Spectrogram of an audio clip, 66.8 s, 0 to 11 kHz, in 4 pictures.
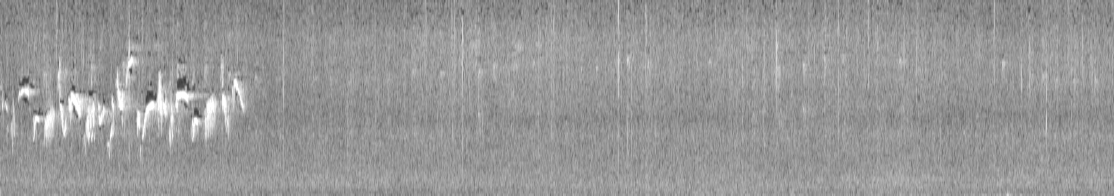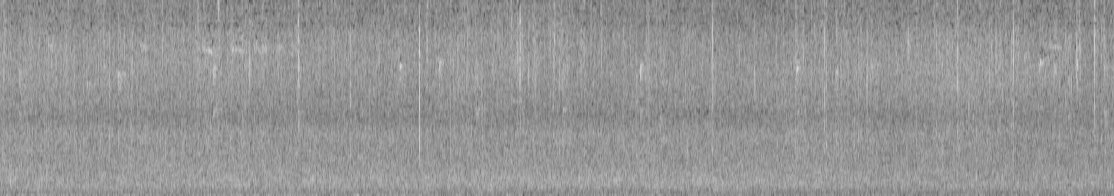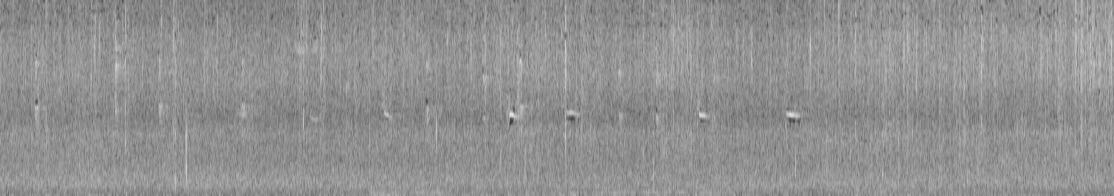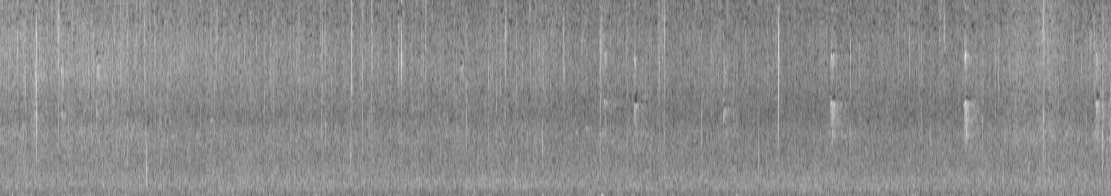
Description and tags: Forest, light rain
A forest / woodland, during this recording it starts to rain lightly
Recorded on a stereo Audio Technica BP4025 into a Zoom F8 Mixer
branches, drizzle, forest, rain, trees, wind, woodland, woods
